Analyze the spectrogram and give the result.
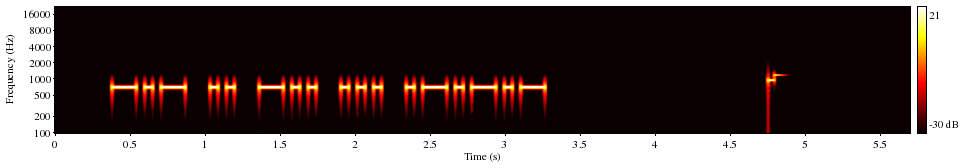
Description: Morse code, heard as a keyed tone, about 22 wpm, 700 Hz. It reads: KIDS.
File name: Difficult Sentences with Hints - 22wpm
